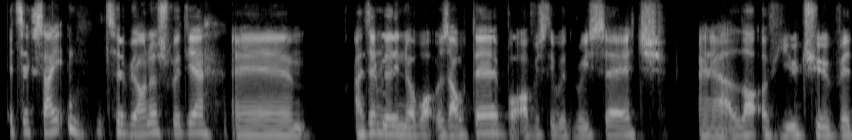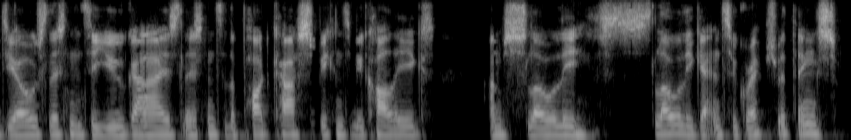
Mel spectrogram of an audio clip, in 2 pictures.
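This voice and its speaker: A young man with a Liverpool accent talks easily about his new job and keeps his answers modest and candid. His voice sits at an ordinary pitch. The recording is dry and a little dull, as on a lo-fi podcast mic. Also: little pitch movement, fairly quick, a little mellow, dry recording. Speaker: guest, tech trainer. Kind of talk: casual interview answers. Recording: dry, slightly dull lo-fi sound.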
